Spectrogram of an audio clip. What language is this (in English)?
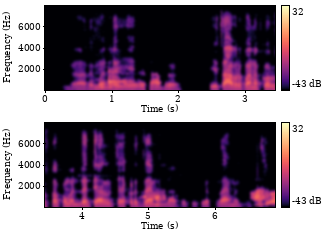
Marathi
